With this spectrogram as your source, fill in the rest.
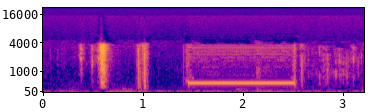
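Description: Telephone line on a call to a town mayor: a few clicks and handset knocks, then a steady single-pitch tone holding for about one second before cutting off, with quiet line noise after.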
